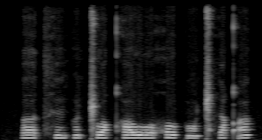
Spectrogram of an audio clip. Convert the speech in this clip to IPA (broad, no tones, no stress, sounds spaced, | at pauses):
ɐ t͡sʰ ẽ k ɐ̃ ǁ o qʰ oː χ o k ɔ̃ ǁʰ e qʼ ɐ̃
